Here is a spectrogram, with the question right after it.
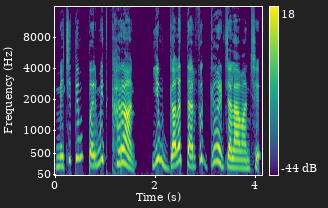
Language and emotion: Kashmiri, disgusted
